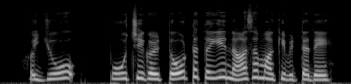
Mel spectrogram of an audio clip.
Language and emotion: Tamil, sad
